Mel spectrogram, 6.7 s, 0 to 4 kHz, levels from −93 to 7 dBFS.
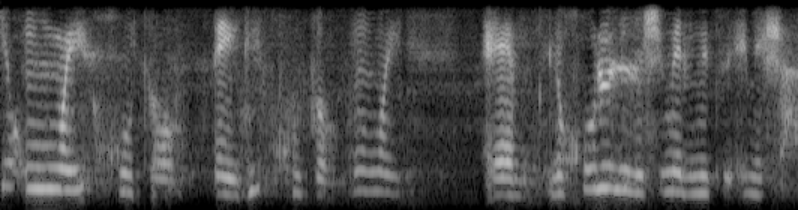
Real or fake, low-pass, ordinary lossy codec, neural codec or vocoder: fake; 3.6 kHz; none; autoencoder, 48 kHz, 32 numbers a frame, DAC-VAE, trained on Japanese speech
